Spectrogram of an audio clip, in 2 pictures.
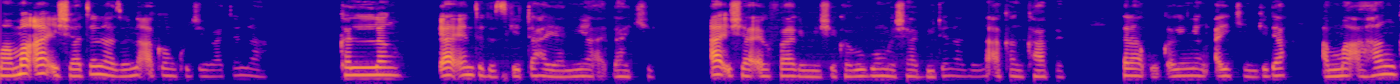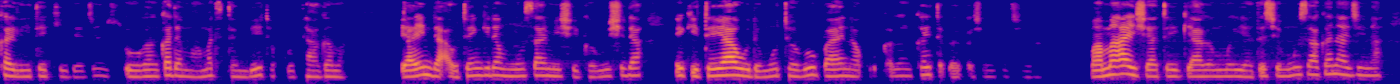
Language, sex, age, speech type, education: Hausa, female, 15-29, spontaneous, primary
